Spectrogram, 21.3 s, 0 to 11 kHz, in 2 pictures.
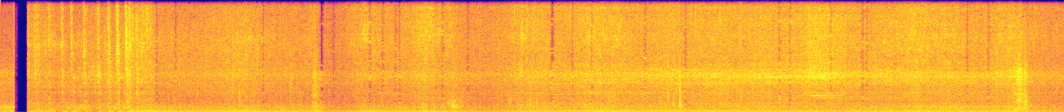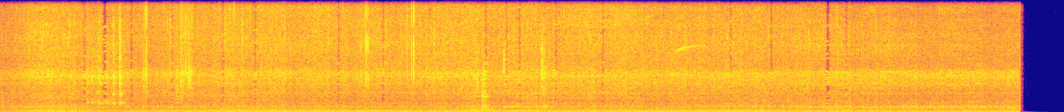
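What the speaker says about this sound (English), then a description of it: "So I'm going to be pulling it out here on the street" A 1979 Chevrolet Camaro engine runs steadily and loudly as the car is driven out onto the street. A continuous rumble with slight revving goes on for about twenty seconds, and no one talks.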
